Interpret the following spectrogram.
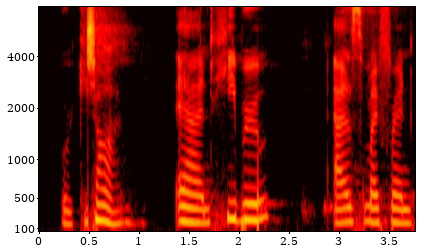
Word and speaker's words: Kishon: And so she was gracious to tell me that the pronunciation is mostly on the second syllable, right? So like Shan, like Ilah, Yeshua.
